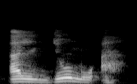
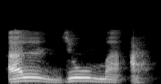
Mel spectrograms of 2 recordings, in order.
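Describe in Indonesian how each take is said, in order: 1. Huruf m diikuti vokal u. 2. Huruf m diikuti vokal a. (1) "dengan mendhammah huruf mim" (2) "dengan memfathah huruf mim"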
